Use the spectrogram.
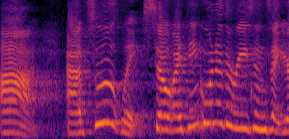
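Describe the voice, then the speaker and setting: Amid audible room echo and noticeable background noise, a woman talks at a fairly quick pace. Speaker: nutrition expert. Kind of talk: live stream talk. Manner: fast.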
